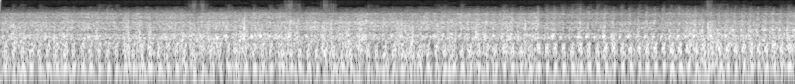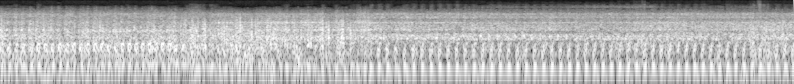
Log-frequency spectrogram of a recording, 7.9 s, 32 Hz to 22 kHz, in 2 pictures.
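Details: Honda GB500 single, cold start with choke on: rough, uneven idle around four beats a second, never settling and close to dying; unstable idle, cause not yet known.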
